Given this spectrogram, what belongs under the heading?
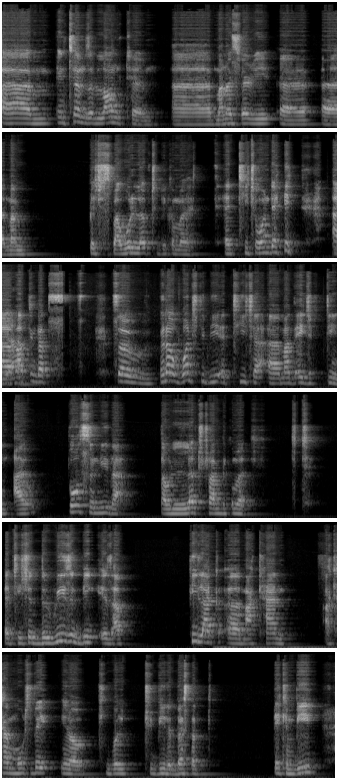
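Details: Adult male maths teacher, real, with a stammer involving blocking on certain words or sounds; finding: stammering (stuttering).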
